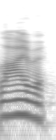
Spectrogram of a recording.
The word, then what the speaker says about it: lire: It's because it's spelled L-I-R-E, and then I remember, oh no, it was said lira. I always thought it would be spelled L-E-E-R-A.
